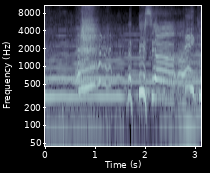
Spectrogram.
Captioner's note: chuckles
